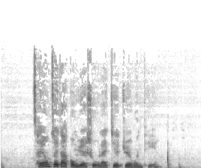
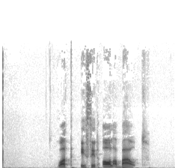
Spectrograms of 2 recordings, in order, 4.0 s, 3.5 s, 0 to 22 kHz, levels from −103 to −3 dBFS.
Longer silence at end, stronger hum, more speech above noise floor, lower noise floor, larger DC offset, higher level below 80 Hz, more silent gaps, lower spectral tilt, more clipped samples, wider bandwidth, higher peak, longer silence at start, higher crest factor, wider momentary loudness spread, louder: second, 0.4 s vs 0.6 s; neither; about the same, 39 dB vs 39 dB; about the same, -70 dBFS vs -71 dBFS; neither; second, -76 dBFS vs -58 dBFS; neither; first, -5.5 dB/octave vs -4 dB/octave; neither; about the same, 16 kHz vs 16.5 kHz; about the same, -16 dBFS vs -14 dBFS; second, 0.05 s vs 1.2 s; about the same, 18 dB vs 22 dB; first, 17 LU vs 9 LU; about the same, -32 LUFS vs -33 LUFS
